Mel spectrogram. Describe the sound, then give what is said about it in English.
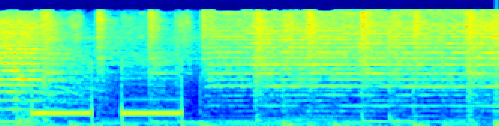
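Two steady electronic ringing tones of a phone call placed from the Today FM radio show, each lasting under half a second with a short gap between them, heard over a dense musical bed at moderate loudness. “Hang on. Spoiler alert. It's ringing.”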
